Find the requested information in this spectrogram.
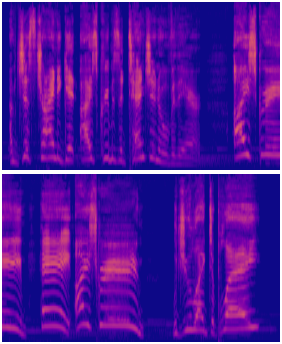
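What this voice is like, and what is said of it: Loud yelling, screaming voice. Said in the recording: “yelled Waffle ... Can you keep your voice down and stop screaming?”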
